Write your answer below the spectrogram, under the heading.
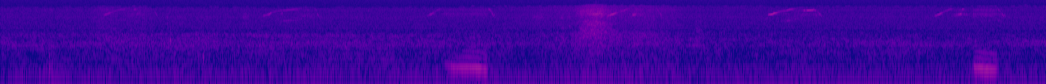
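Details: British Longhair cat snoring: two short, low nasal whistling tones about five seconds apart, each slightly falling, over a steady low background hum.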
